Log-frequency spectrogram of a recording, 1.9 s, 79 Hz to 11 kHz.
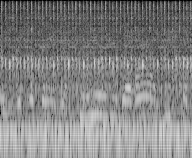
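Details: Mercedes Vito 110 TD diesel after the injection-pump delivery valve holder seals were replaced. Steady idle with even, regular clatter and a light tick about six times a second; healthy normal idle.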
